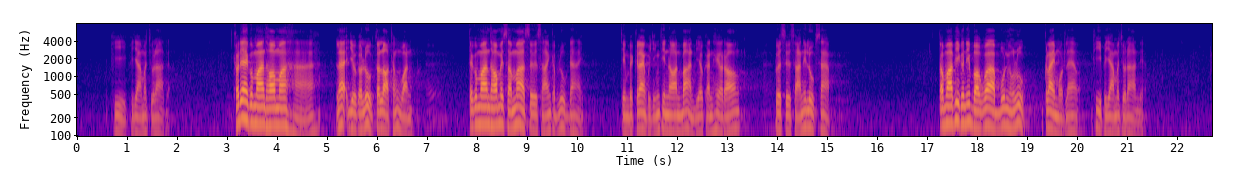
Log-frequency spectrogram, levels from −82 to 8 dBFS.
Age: 20-39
